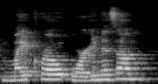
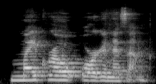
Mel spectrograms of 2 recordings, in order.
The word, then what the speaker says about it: microorganism: at least we have the letters Oh Oh pronounced in two different parts and we see this a lot when we add the syllable Co to a word or when we have two words put together and she's sort of a compound noun so we have cooperate cooperate and micro organism micro organism if you listen carefully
